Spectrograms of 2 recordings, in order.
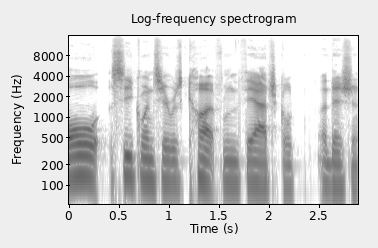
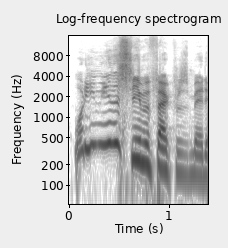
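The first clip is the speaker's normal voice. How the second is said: high, fast indignant disbelief; incredulous; 10 semitones higher, 6 dB louder, faster than usual. Real, not acted. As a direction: fire back in disbelief. Arguing with chat.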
